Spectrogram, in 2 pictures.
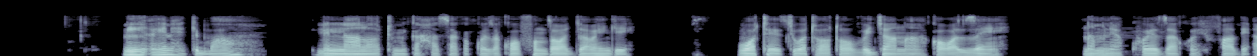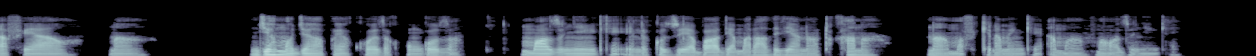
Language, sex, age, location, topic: Swahili, male, 25-35, Nairobi, health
